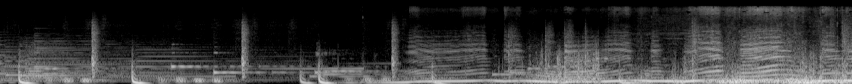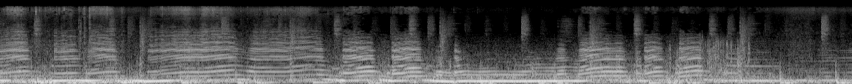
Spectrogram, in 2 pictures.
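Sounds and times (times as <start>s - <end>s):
car engine revving: 3.6s - 17.0s.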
